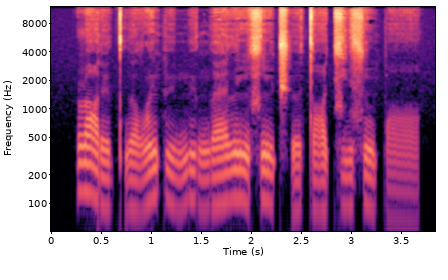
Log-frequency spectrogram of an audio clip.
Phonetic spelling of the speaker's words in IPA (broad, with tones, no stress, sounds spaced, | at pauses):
ɭ ɑ˥˩ ɾ ø˨˩ kʷʼ œ˨˩ lˠ ĩ˧˥ p ʉ˨˩ m ʉ˥˩ ŋʷ æ˧˥ l ĩ˥˩ ɕ ĩ˥˩ t͡ʃʼ ɵ˨˩ t ɑ˨˩ t͡ɕ i˧˥ s ũ˥˩ p ɑ˨˩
